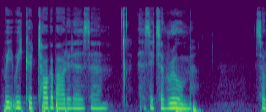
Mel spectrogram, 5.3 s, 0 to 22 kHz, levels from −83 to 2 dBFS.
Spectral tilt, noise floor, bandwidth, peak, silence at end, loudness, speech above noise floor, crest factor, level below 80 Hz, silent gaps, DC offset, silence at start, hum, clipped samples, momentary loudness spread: -5.5 dB/octave; -62 dBFS; 16.5 kHz; -2 dBFS; 0 s; -23 LUFS; 40 dB; 22 dB; -36 dBFS; none; under 0.1%; 0.05 s; none; under 0.1%; 11 LU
